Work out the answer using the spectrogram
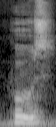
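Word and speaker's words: whose: বাট এখানে যে তিনটা WS ওয়ার্ড আছে, for instance হু, হুজ, হোম, এখানে W সাইলেন্ট থাকবে। যেমন এটা হবে হু, এখানে W সাইলেন্ট, জাস্ট HO, হু। এখানেও W সাইলেন্ট, হুজ, হুজ, এটা উচ্চারণ হবে হুজ।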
